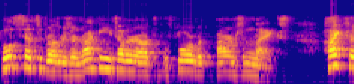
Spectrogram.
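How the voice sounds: The voice heard here is a natural reading voice.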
